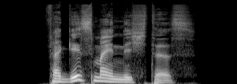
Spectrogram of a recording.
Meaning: genitive of Vergissmeinnicht
- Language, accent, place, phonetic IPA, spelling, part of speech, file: German, Germany, Berlin, [fɛɐ̯ˈɡɪsmaɪ̯nnɪçtəs], Vergissmeinnichtes, noun, De-Vergissmeinnichtes.ogg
